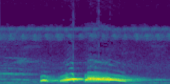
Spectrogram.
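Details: Spotted dove (tekukur), a local bird in full voice, calling to lure a rival; a single soft husky coo swelling into a long, steady, hollow note that fades.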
